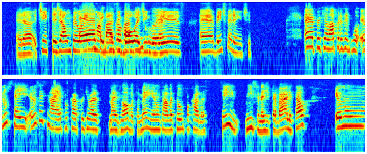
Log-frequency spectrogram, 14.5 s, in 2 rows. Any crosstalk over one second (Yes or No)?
Yes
